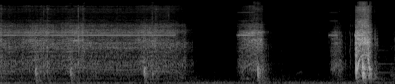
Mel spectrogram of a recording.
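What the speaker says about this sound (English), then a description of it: "Ratchet that in there." A ratchet tightening hardware on a forest bridge under construction: a steady whirring rasp, then a few short, sharp clicking bursts after a pause, all close by.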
